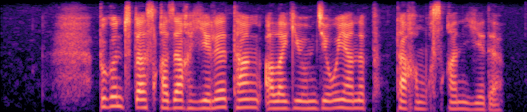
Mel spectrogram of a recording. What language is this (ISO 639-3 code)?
kaz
